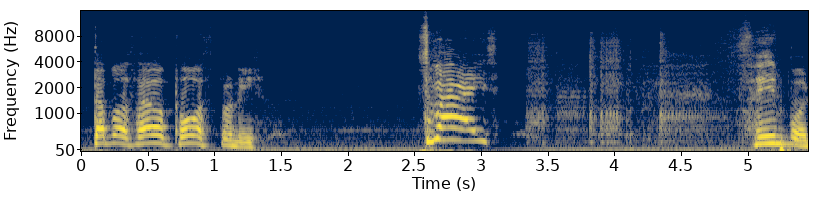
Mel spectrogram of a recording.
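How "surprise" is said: high, bright jump-scare cry; spring out and yell it; gleeful shout. Acted. Pegasus springing a prank on Rainbow Dash, gleeful shout. New pegasus jumps out yelling.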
